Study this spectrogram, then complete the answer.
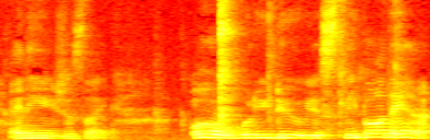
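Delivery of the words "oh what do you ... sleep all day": put-on sassy, sarcastic voice. Retelling what her husband says to her: imitating sarcastic husband. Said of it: "sarcastically, being sassy".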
